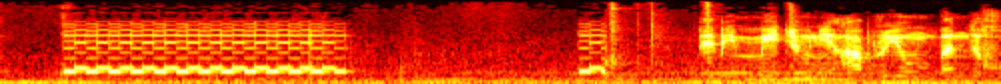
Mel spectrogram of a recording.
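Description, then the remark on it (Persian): A telephone rings with a rapid, warbling electronic trill for about two seconds, pauses, starts briefly again, then stops as people begin talking. “تلفن تلفن.”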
